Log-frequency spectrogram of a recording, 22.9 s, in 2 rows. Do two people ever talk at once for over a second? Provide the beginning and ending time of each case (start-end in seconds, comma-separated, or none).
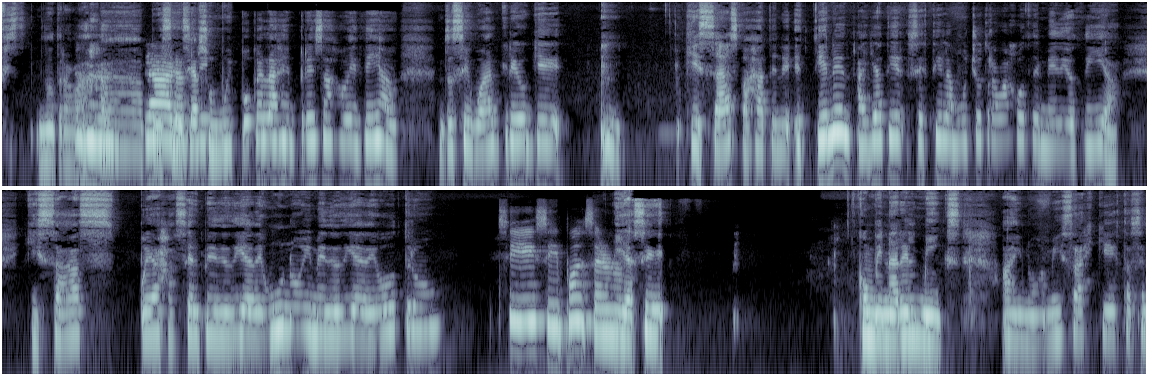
0.7-2.2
